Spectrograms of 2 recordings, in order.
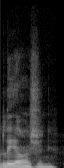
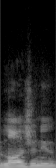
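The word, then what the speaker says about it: l'ingénue: Well, actually, in French, don't you say l'ingenue? Because l'ingenue. Once there's a A there, you don't pronounce the A. – The A, no. Yeah. If it's a l'ingenue. – L'ing. Because it's not. Le, and an L apostrophe.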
